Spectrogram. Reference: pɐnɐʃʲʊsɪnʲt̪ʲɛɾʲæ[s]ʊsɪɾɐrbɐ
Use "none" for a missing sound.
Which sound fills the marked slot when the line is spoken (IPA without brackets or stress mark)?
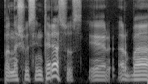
s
